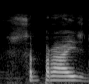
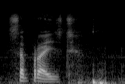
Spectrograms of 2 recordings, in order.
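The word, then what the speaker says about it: surprised: क्या लिखा अभी, व्हाट हैज सरप्राइज्ड यू, सारा प्राइज नहीं, सरप्राइज्ड, आर का उच्चारण नहीं करना है, कब नहीं करना है, जब इसके बाद क्या होता है, कॉन्सोनेंट होता है, तब तो क्या बनेगा, सरप्राइज्ड। और हम क्या बोलते हैं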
